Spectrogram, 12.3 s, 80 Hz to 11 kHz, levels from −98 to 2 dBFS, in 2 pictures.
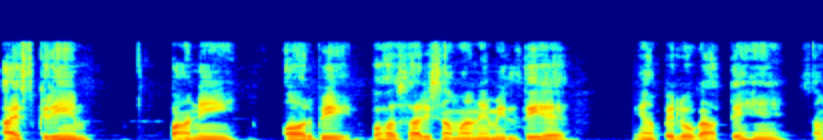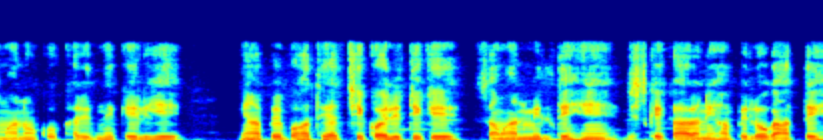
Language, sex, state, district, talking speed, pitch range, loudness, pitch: Hindi, male, Bihar, Saran, 180 wpm, 125-130 Hz, -19 LUFS, 125 Hz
